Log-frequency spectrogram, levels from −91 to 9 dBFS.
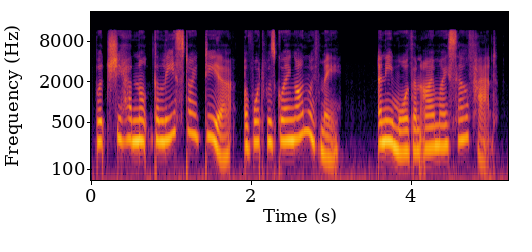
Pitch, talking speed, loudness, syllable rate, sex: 250 Hz, 230 wpm, -16 LUFS, 5.3 syllables/s, female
